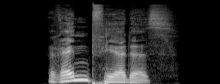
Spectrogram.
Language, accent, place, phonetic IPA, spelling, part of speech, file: German, Germany, Berlin, [ˈʁɛnˌp͡feːɐ̯dəs], Rennpferdes, noun, De-Rennpferdes.ogg
- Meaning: genitive singular of Rennpferd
